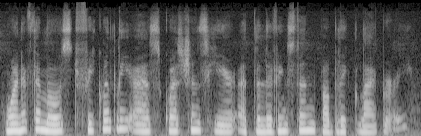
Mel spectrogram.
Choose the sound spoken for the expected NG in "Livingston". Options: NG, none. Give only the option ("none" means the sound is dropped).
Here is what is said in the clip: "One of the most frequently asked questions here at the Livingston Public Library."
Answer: NG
